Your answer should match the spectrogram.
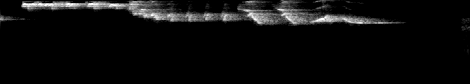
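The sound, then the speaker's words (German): A European robin living in ivy outside a bedroom window sings a clear, high, tinkling phrase of rapid warbling notes lasting about two seconds, fairly loud, with no voices or other sounds around it. “Seit Mai wohnt das Rotkehlchen jetzt im Efeugestrüpp vor mein Zimmer.”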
